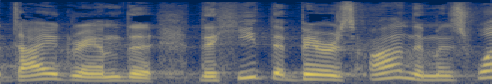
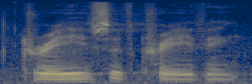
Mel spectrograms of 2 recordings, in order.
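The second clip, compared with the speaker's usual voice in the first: soft echo; 7 semitones lower, 12 dB quieter than usual. Shown as a demonstration. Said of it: "It means graves of craving".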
